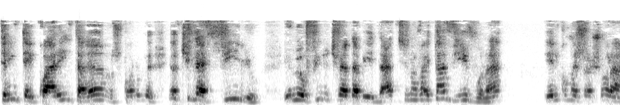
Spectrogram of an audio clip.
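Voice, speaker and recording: An animated man talks at a fairly quick pace with a high pitch and lively intonation. The sound is dry and close with no echo. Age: 60s. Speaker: keynote speaker and business professor. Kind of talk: interview conversation.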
